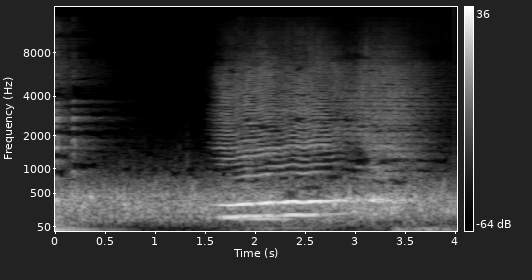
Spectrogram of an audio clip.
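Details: Humpback whale sounds recorded at its breeding grounds: after a quiet start, a long low moan slides slowly upward and holds, layered with a higher rich harmonic wail, while a soft musical backing runs underneath.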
